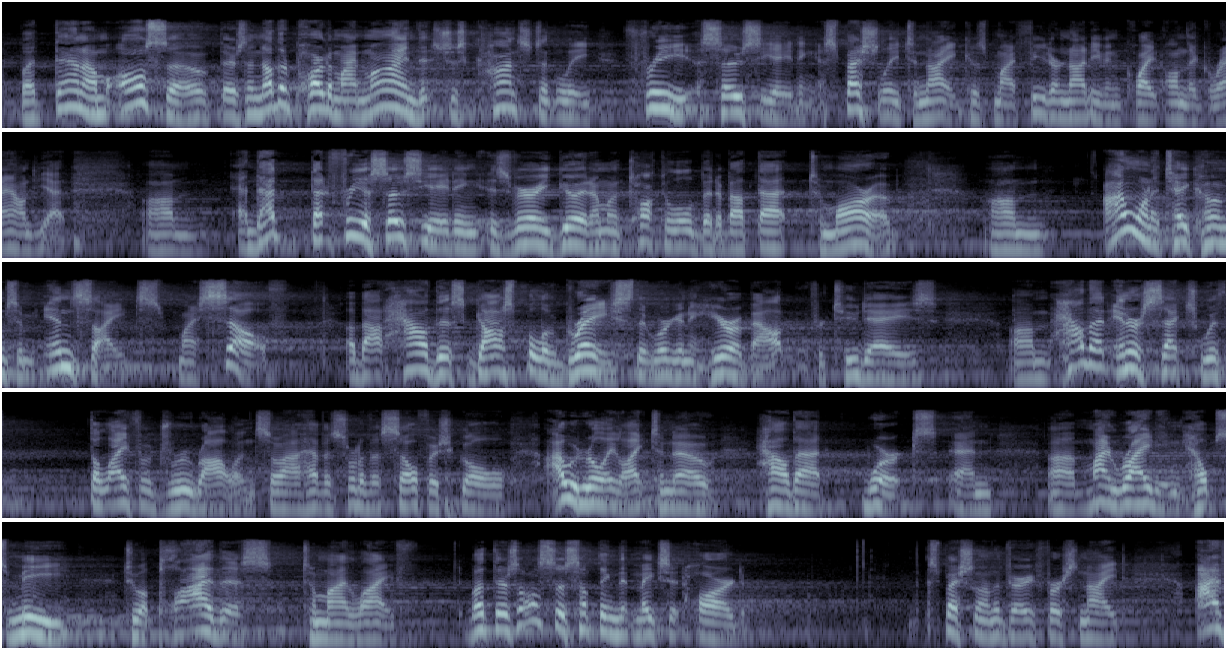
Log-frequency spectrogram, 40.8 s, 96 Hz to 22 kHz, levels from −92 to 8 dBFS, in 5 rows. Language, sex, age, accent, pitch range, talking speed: English, male, 40-59, American, 150-185 Hz, 185 wpm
